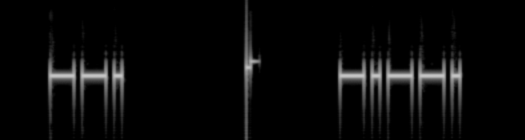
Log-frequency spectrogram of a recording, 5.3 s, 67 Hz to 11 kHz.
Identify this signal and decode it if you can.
Morse code, heard as a keyed tone, about 15 wpm, 700 Hz. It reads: G <KN>
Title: Single Character (Letter:Number:Punctuation:Prosign) Alt 15wpm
